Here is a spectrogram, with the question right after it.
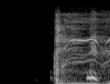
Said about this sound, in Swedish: det hördes inget alls. Nej, men jag, ve jag vek ett papper. Det är diskret. ja, jo. Lät som du knögglade ihop en chipspåse.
